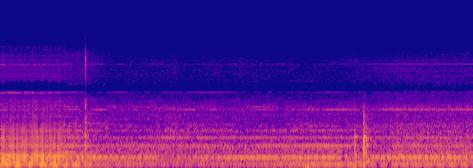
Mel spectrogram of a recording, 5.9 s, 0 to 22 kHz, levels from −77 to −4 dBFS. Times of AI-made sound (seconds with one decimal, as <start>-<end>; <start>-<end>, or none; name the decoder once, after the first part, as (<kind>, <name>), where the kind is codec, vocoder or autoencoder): 0.0-0.8 (vocoder, WaveNeXt)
